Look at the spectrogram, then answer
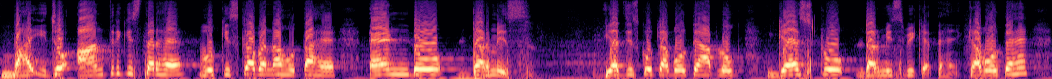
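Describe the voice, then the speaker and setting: A man with a high pitch and fairly even intonation, over noticeable background noise. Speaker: zoology teacher. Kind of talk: lecture. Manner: slow.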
